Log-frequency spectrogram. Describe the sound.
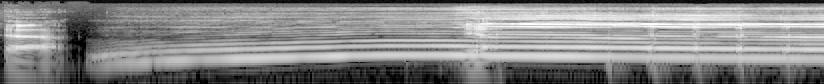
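A person imitates a cow's moo with a long, wavering vocal call that rises in pitch and holds, then breaks into a rapid pulsing at the end.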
